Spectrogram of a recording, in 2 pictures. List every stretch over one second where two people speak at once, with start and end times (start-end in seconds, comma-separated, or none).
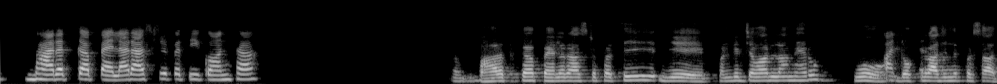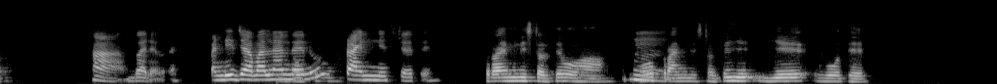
none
